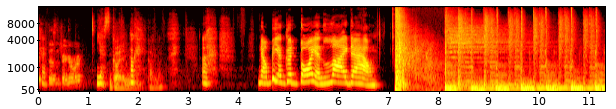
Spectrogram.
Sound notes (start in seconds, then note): 7.0 gun firing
